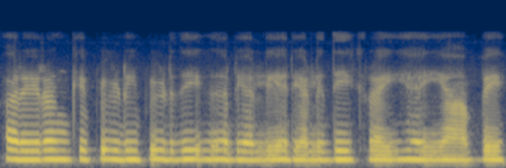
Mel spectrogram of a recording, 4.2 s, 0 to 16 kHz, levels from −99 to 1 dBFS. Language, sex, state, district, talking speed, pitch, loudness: Hindi, female, Haryana, Charkhi Dadri, 240 wpm, 195 Hz, -15 LUFS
